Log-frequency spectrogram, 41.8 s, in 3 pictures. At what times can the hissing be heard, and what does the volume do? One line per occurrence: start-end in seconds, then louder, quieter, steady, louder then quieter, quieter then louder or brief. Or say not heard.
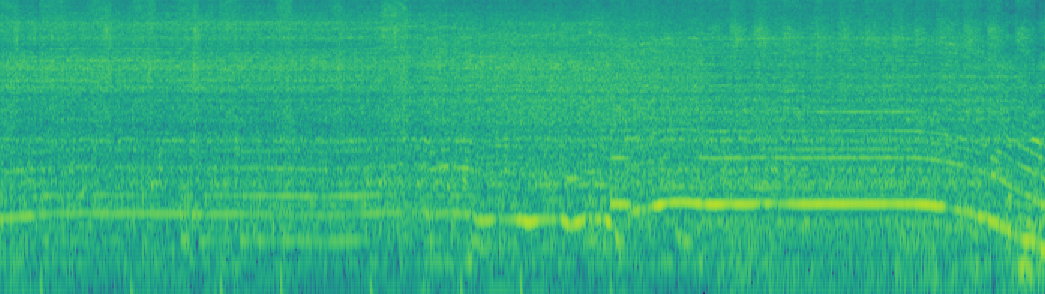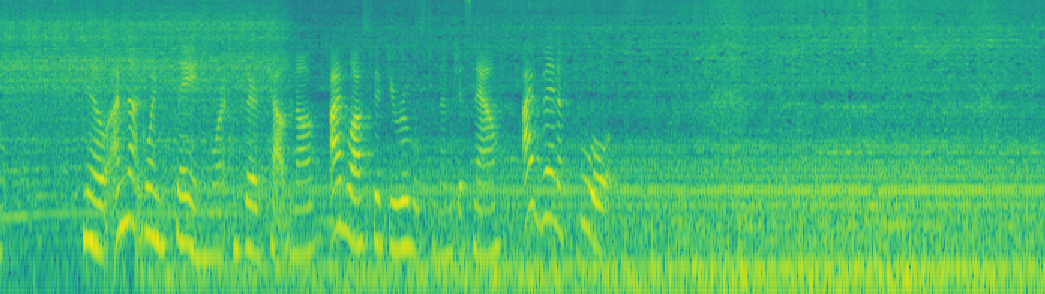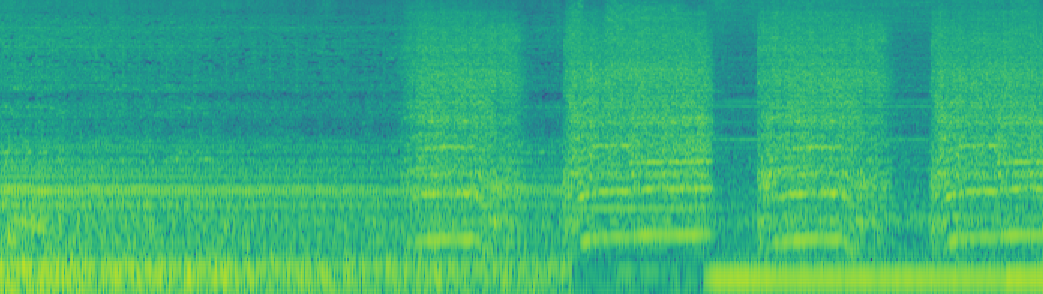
0.0-41.7 louder then quieter.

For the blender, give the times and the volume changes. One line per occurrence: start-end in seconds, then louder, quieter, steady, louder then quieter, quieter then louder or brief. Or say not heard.
0.0-17.9 steady
33.1-41.7 steady.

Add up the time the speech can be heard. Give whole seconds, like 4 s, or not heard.
7 s.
